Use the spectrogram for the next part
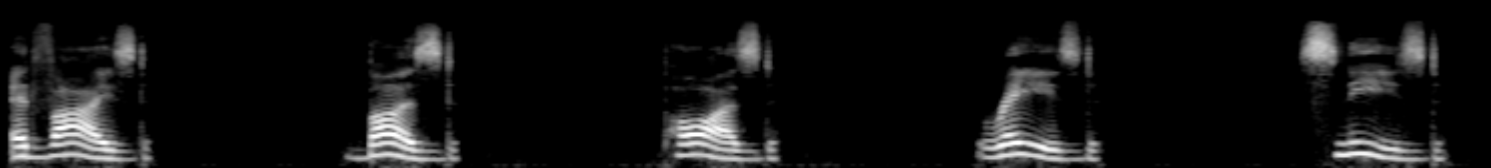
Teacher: Ed is pronounced like D after verbs ending with a Z sound.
